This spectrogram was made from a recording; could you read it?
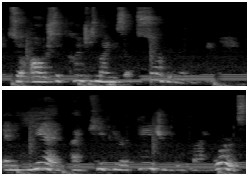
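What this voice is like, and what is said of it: Noticeable foreign accent. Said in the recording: “even though I have an accent, as probably you heard, everybody heard it.”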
